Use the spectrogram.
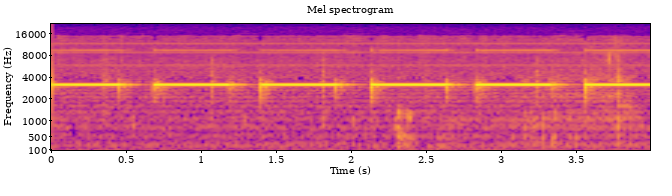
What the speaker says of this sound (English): To get into the volume menu, it's a 2-second click on aux, and you should hear a beep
